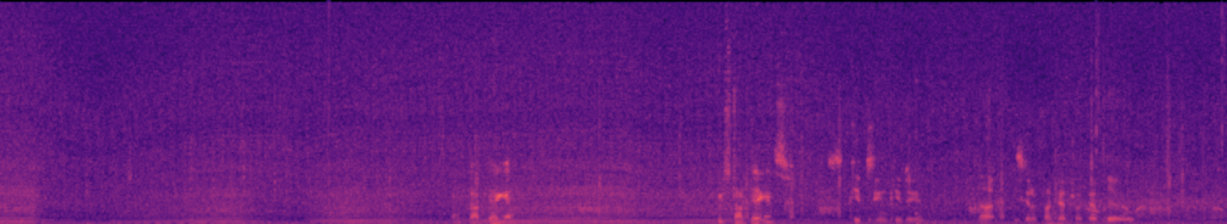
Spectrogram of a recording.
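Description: A car engine hums steadily, its pitch rising and falling as it drives over rough ground.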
